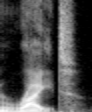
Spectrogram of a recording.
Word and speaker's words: write: The W in write.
